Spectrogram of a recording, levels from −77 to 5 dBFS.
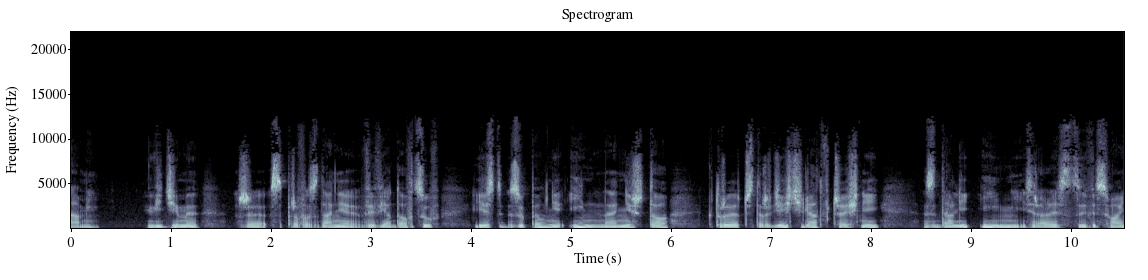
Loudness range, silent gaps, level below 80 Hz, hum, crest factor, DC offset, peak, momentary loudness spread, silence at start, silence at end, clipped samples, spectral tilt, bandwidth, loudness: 1 LU; none; -52 dBFS; none; 14 dB; under 0.1%; -2 dBFS; 9 LU; 0 s; 0 s; under 0.1%; -4.5 dB/octave; 12.5 kHz; -16 LUFS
